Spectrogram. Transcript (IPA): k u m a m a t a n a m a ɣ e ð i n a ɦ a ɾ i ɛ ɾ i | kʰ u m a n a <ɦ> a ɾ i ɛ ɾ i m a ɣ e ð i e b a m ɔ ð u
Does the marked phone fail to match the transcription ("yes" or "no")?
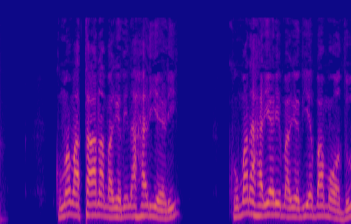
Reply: no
